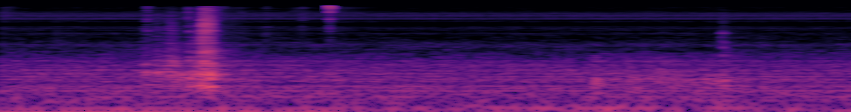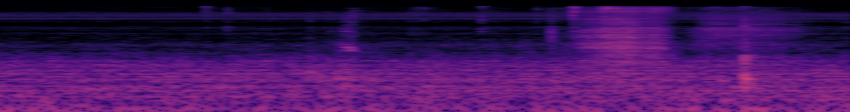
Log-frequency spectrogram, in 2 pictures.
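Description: A spoon clinks against a small dish.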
